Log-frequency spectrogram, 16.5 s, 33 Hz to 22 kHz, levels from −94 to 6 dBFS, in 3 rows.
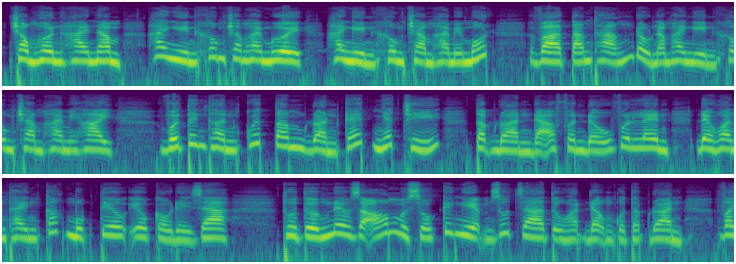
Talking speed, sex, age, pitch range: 195 wpm, female, 20-39, 205-265 Hz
